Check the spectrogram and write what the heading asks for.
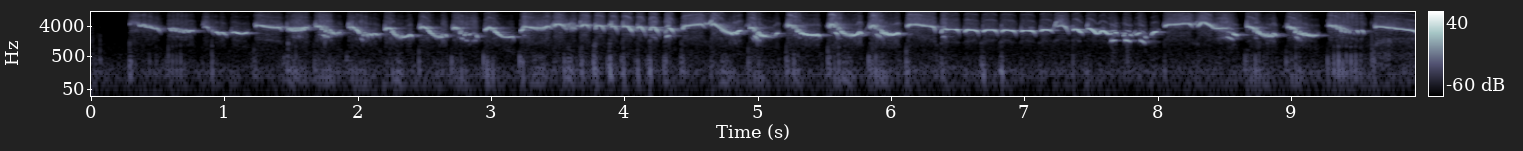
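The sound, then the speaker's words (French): A person whistles a loud imitation of the song of a skylark: an unbroken stream of rapid, high-pitched trills, chirps and warbling runs that pours on for about nine seconds. “Donc je vais faire l'alouette des champs.”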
